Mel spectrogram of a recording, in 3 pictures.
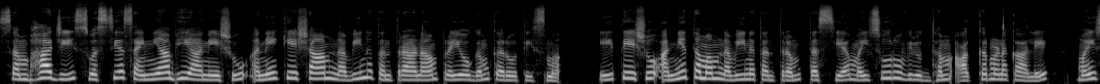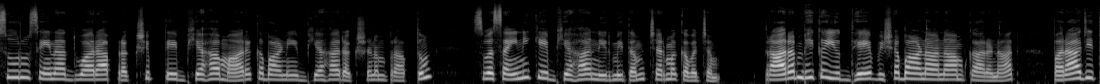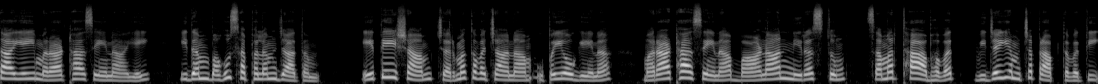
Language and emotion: Sanskrit, neutral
